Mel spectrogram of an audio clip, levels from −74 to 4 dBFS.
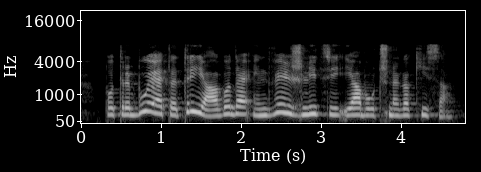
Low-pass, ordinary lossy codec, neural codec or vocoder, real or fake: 7.2 kHz; none; codec, 16 kHz, 4 kbps, FreqCodec, larger model; fake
